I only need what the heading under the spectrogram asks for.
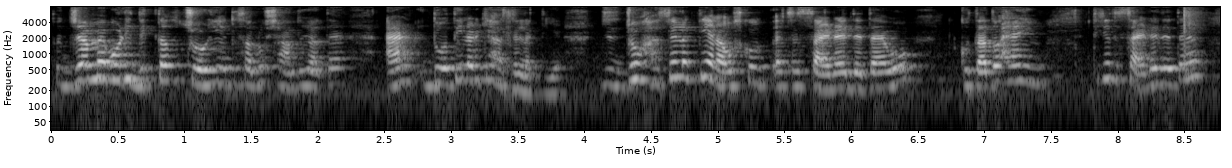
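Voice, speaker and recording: A young Indian woman vlogger spins an imagined story in a casual mix of Hindi and English, her high, animated voice racing along with a faint hiss or hum. She keeps it chatty, frequently checking in with "theek hai?"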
